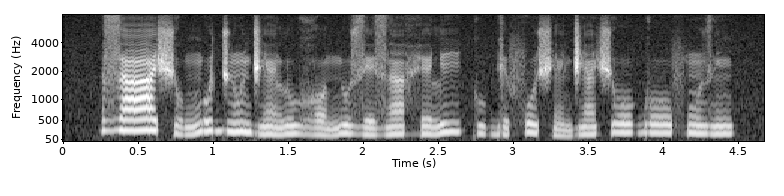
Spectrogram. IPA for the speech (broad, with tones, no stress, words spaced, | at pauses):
zaː˦ʃo˨ ŋo˦d͡ʒũ˧d͡ʒɛ̃˨ lu˨ ɣɔ˨nu˧ ze˨zã˧he˧ liː˧ku˨ɡe˨ fo˦ʃɛ̃˨ d͡ʒã˧ʃoː˦ɡoː˦ fũ˦zĩ˦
